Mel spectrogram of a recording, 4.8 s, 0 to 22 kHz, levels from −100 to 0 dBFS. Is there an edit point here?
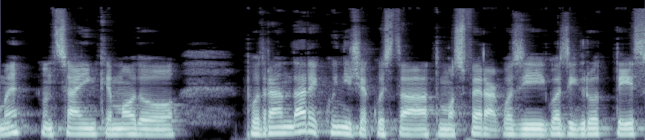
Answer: no; 0 cuts

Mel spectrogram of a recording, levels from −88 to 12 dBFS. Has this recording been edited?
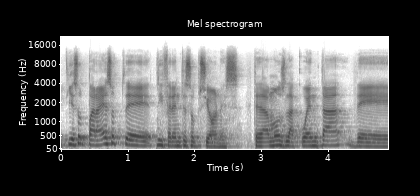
yes; 2 cuts; at 1.4 s, 2.8 s

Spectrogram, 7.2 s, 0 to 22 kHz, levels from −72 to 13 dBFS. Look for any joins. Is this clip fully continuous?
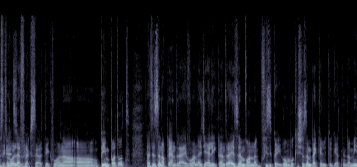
no; 3 cuts; at 1.5 s, 4.3 s, 5.2 s

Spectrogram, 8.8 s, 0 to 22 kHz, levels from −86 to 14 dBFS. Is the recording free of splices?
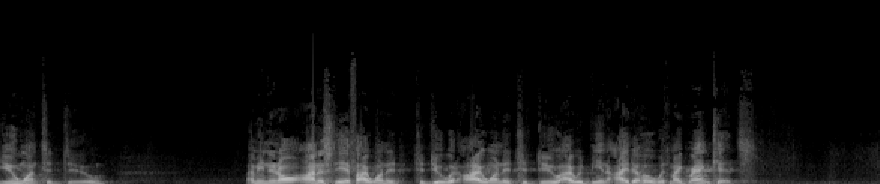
no; 1 cut; at 4.0 s

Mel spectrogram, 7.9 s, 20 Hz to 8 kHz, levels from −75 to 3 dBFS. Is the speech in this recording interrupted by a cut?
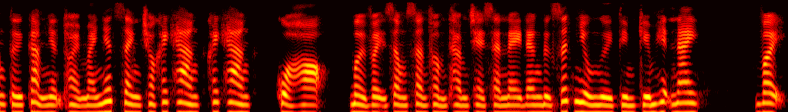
yes; 2 cuts; at 2.1 s, 3.4 s

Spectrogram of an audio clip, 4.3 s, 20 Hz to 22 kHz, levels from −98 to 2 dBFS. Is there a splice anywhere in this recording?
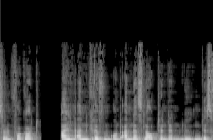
yes; 1 cut; at 0.9 s

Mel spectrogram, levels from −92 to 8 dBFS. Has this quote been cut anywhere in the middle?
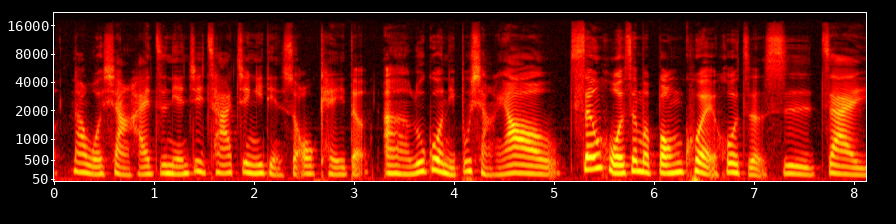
yes; 2 cuts; at 3.2 s, 5.1 s

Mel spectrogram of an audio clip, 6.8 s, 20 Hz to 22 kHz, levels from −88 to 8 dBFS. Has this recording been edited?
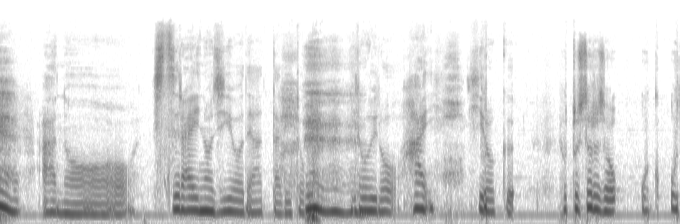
no; 0 cuts

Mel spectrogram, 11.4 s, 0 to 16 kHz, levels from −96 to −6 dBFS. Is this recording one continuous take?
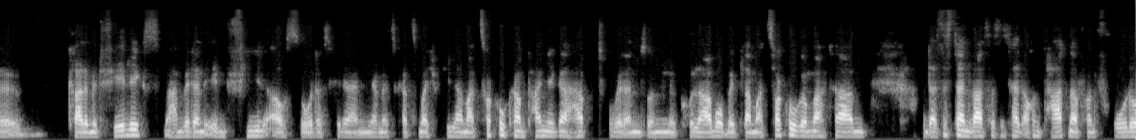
yes; 0 cuts

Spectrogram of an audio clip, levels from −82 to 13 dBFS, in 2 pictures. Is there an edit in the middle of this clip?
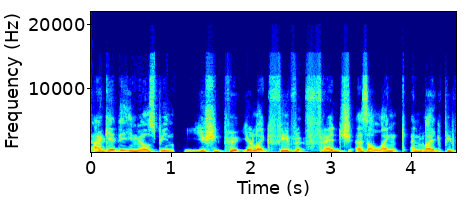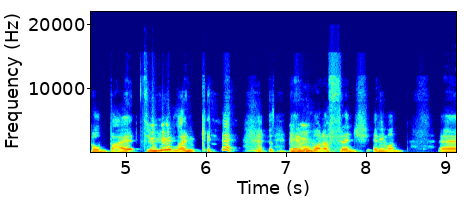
yes; 3 cuts; at 1.0 s, 4.1 s, 6.8 s

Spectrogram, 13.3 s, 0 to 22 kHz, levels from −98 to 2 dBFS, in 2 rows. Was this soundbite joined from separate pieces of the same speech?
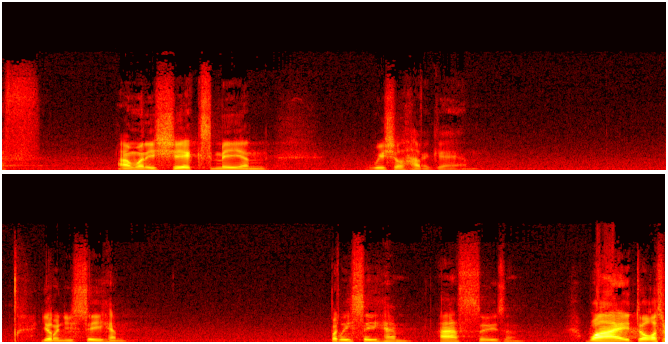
yes; 4 cuts; at 2.1 s, 4.2 s, 7.1 s, 10.0 s

